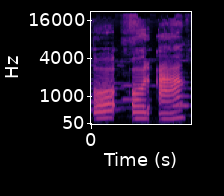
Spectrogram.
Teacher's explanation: कोमल तालव्य से अ और आ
